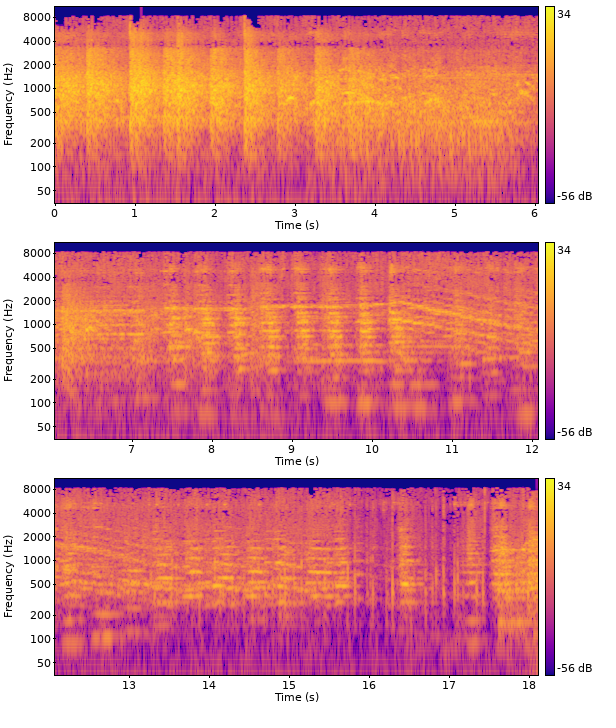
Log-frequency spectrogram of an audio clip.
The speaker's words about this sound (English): Hey, cattle are starting to stampede. You better get out of the way quick.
